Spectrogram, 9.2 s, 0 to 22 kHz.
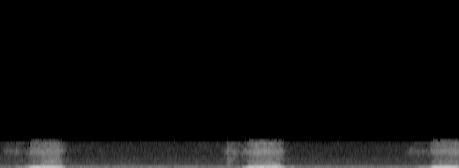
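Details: Deep, rumbling snores roughly every 4 seconds, about 15 breaths a minute, with quiet pauses between; snoring.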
